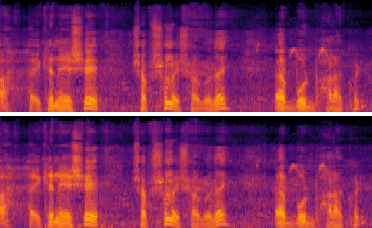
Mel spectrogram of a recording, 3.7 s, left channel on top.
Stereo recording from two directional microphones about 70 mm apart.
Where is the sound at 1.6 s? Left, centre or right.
Left.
